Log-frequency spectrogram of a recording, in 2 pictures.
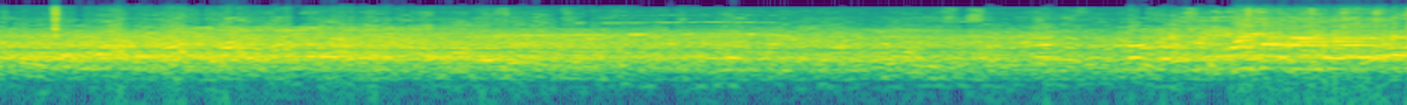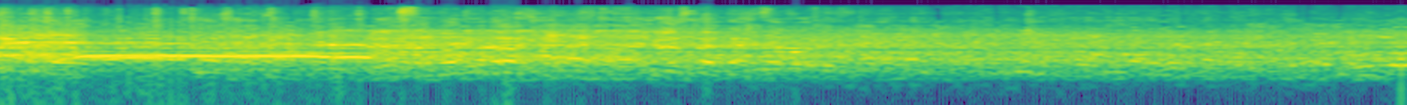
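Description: A large stadium crowd makes a loud, echoing noise.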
